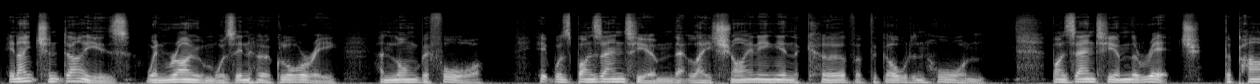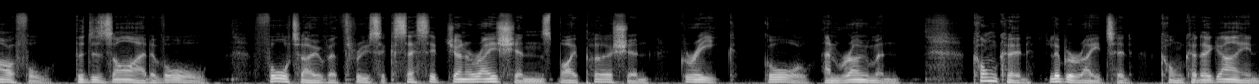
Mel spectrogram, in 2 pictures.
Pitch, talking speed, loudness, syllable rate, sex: 100 Hz, 115 wpm, -18 LUFS, 3.9 syllables/s, male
